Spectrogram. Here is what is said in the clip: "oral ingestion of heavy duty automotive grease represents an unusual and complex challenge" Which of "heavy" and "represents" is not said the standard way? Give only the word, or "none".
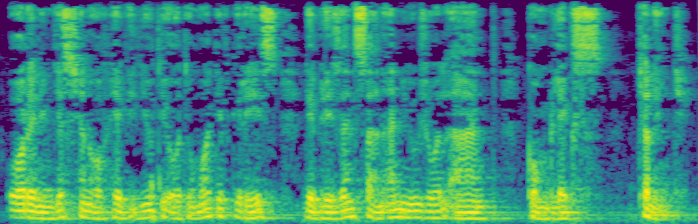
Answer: none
